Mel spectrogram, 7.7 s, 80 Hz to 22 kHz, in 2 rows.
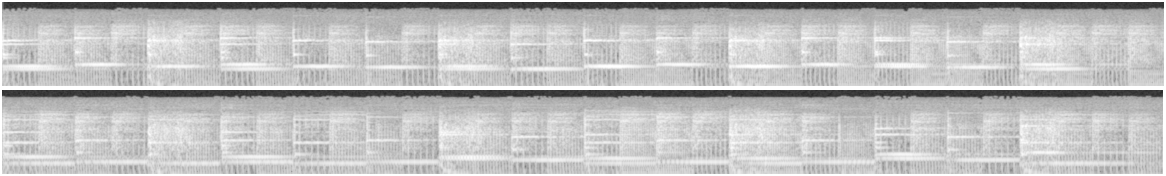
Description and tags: Cass 011 A Aurora1.2 Loop 02
While looking through my old tapes I found some music I made on my Amiga computer around 1998/99.
This tape is now 14 or 15 years old. Some of the music on it was made even earlier. All the music in this cassette was made by me using Amiga's Med or OctaMed programs.
Recording system: not sure. Most likely Grundig CC 430-2
Medium: Sony UX chorme cassette 90 min
Playing back system: LG LX-U561
digital recording: direct input from the stereo headphone port into a Zoom H1 recorder.
cassette, Amiga, collab-2, tape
